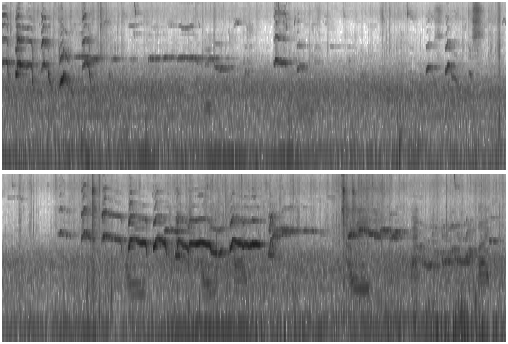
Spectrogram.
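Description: Sheep shuffle and trample on frozen grass close by.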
